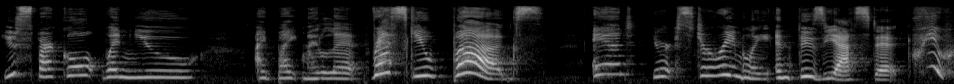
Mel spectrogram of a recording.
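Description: A woman voicing an excitable, proud little girl fairy princess from a storybook, in an expressive, gushing, dramatic manner. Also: very high voice, slow pace, full character voice. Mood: nervous, triumphant.

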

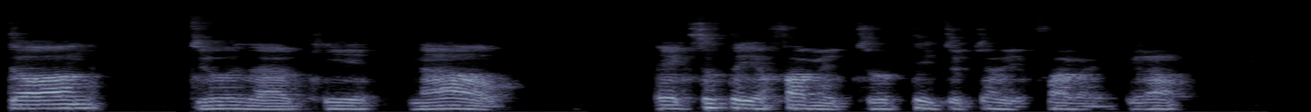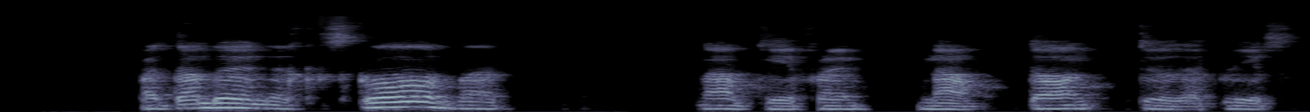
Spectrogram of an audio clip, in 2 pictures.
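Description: A man's voice: medium pitch, a little slow, slightly rough, poor audio. A man hosting a reaction video, talking casually in broken English and swearing often. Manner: broken English, swears a lot, laughs along. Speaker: reaction channel host.

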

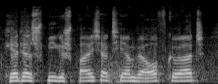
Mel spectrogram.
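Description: A hoarse man in his thirties with a cold, casually commenting on a horror game at a desk microphone, reacting jumpily to scares. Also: a little high, completely flat delivery, fast, slight background noise. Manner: chatty, jumpy reactions to scares. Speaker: let's play host. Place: home streaming room, indoors. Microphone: desk microphone, headset on.

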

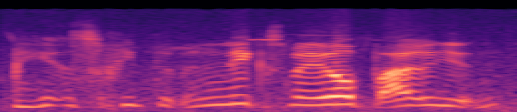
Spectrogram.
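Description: A woman's voice: high voice, a little slow, bright, forceful tone, a little hiss or hum. An actress playing a headstrong young island woman in love in a radio drama, pleading and defiant. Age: young adult.

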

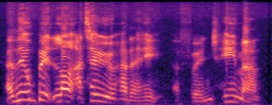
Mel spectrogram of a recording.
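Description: A man's voice: a little high, very animated, fast talker, pushed and bright. A man hosting a casual review chat, explaining things in a rambling way.

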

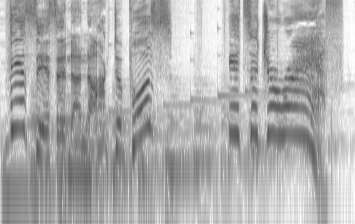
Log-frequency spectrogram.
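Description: A woman's voice: very high voice, wildly swooping pitch, slow. A woman narrating a children's storybook read-aloud in a playful, emphatic storytelling manner. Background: music under the narration.

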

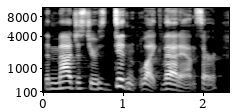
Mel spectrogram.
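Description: A middle-aged woman narrates a children's novel. Her voice sits a little low for a woman. She reads deliberately, leaving small pauses. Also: expressive, fairly bright tone. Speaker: read-aloud narrator. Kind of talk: children's novel read aloud. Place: small room at home, indoors. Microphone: desktop microphone in front of her.

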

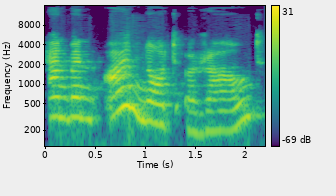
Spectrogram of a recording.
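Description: A woman narrating a picture book for young children, with deliberate, expressive phrasing and short pauses. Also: high voice, muffled recording. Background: music.

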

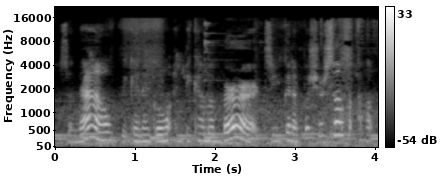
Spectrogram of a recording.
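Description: A woman's voice: medium pitch, animated, normal speed. A young adult woman leading a movement lesson for children outdoors, giving simple, encouraging step-by-step instructions from a little way off the camera. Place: outdoors on a covered wooden deck. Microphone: camera a few steps away. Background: music.

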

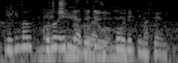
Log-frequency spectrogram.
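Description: A woman streaming a game, reading its text aloud in a halting way and repeating words. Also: a little high, expressive, crowd noise.

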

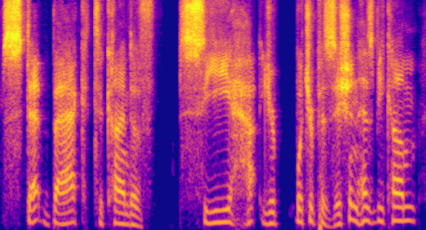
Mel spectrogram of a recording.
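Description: A middle-aged man with a somewhat higher voice hosts a podcast. He asks questions conversationally, close to the mic, with no room sound. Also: slow, breathy edge, no echo. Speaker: podcast host. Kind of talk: casual interviewing. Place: home room. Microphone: close studio mic.

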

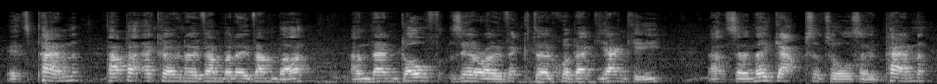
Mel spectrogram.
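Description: A man chatting as an amateur radio operator in a hesitant way, repeating himself. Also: on the high side. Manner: hesitant, repeats phrases and spells words phonetically. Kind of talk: casual ham radio contact chat. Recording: echoey room, faint radio hiss.

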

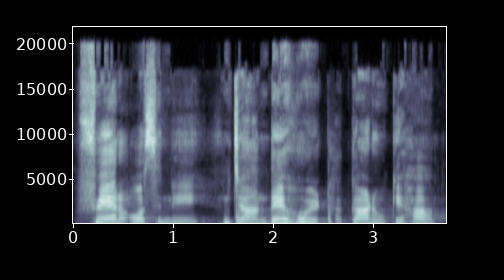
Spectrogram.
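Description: A woman narrating a scripted folk tale as a storyteller, with deliberate, dramatic phrasing and pauses, in a heavily reverberant recording. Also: on the high side, sing-song. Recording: long hall-like reverb.

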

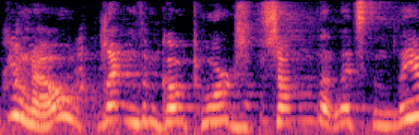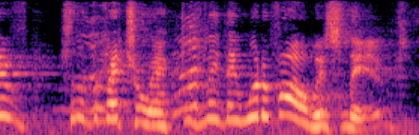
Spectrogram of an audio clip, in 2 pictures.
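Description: A woman's voice: high-pitched, lively intonation, brisk. A woman voicing a smug, scolding middle-aged male therapist of the universe in an improvised comedy game dub, rambling, folksy and theatrical. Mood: mock-clinical. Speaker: fan dub voice performer. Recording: music under the voice.

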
